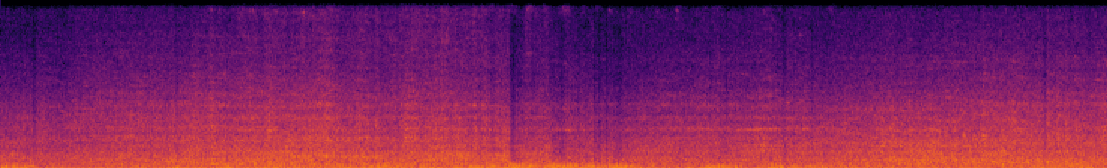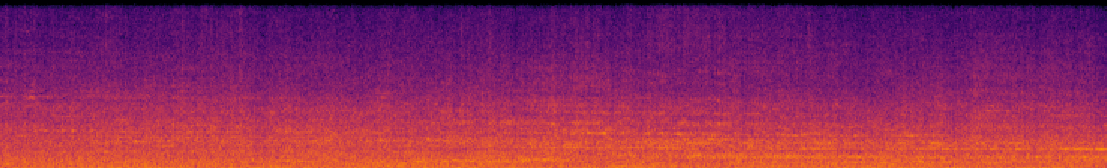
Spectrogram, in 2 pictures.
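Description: Double-stack intermodal freight train rolling past: a steady rumble and clatter of steel wheels on the rails. A faint high-pitched wheel squeal joins in about halfway through.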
